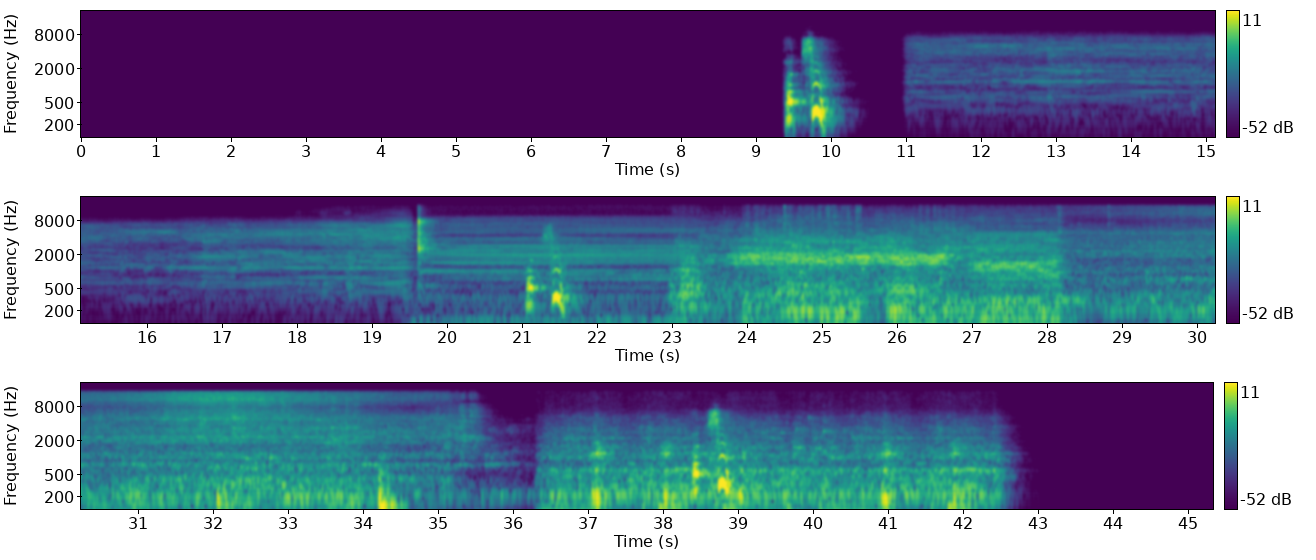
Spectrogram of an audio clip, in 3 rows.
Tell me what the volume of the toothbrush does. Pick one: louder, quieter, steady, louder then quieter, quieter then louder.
quieter then louder.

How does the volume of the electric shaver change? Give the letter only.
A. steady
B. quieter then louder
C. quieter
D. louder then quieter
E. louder
E.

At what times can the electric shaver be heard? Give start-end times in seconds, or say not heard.
10.9-28.2.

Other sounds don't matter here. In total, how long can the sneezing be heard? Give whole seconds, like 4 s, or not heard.
2 s.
